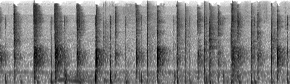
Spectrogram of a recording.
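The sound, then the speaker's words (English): A small group claps hands in brief applause for Denny O'Neil, a quick irregular patter of sharp, overlapping claps that stays fairly soft for a few seconds, with no talking. “Uh, uh, an applause for Denny. Yeah, I'll give one too.”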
